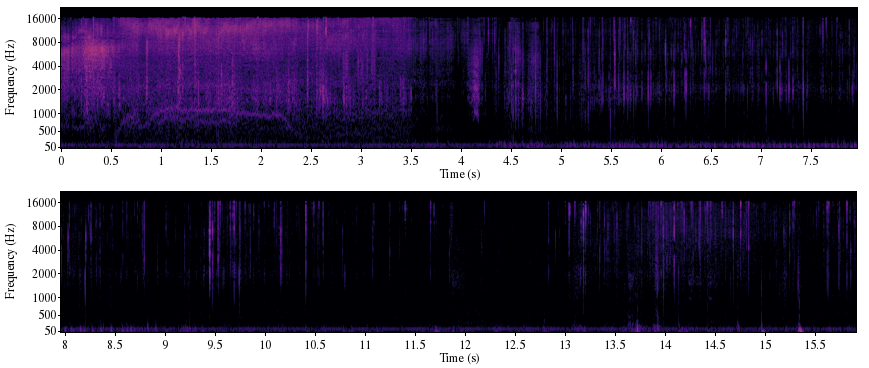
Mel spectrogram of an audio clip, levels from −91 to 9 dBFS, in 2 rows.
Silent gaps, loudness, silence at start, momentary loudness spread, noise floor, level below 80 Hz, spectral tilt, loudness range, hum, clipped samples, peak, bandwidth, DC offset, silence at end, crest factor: none; -39 LUFS; 0 s; 25 LU; -72 dBFS; -76 dBFS; 2.5 dB/octave; 19 LU; none; under 0.1%; -16 dBFS; 17 kHz; under 0.1%; 0.15 s; 30 dB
